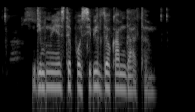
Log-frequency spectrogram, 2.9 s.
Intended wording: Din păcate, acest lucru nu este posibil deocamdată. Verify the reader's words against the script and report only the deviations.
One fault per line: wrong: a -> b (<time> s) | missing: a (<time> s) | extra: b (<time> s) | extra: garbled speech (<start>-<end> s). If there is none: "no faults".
missing: păcate acest lucru (0.7 s)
